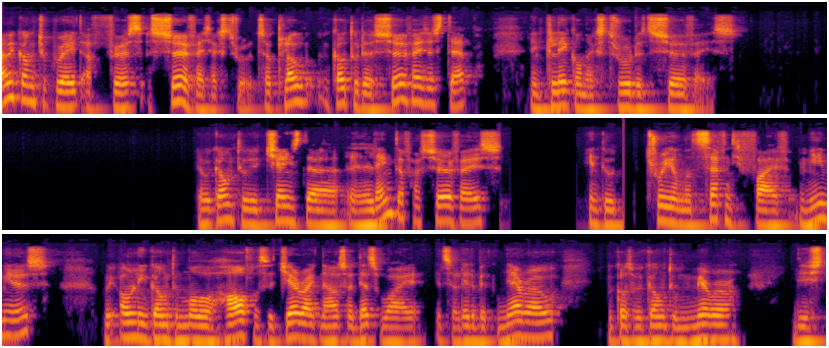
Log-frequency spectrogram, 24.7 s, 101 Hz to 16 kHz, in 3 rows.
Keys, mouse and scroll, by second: 13.1 3, 14.0 7, 14.5 5, 15.4 Return.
